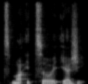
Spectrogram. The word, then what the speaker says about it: Ma'iitsoh Yazhi: But it's Maizo Yazhi would be the correct way. But I've heard everything from Master Yahtzee to Machu Picchu.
